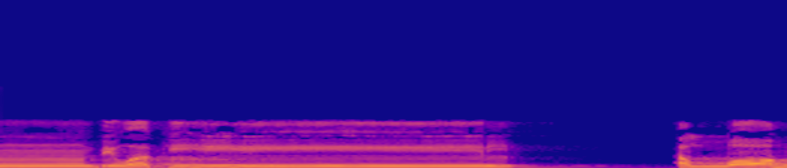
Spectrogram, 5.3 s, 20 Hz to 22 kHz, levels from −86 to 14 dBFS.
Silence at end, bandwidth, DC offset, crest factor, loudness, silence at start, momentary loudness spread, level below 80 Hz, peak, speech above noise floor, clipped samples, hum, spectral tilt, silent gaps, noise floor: 0 s; 6.6 kHz; under 0.1%; 16 dB; -19 LUFS; 0 s; 6 LU; -66 dBFS; -4 dBFS; 41 dB; under 0.1%; none; -6 dB/octave; none; -59 dBFS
